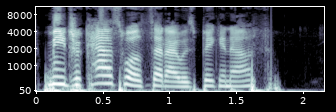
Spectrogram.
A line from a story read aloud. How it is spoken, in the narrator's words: Charlie, not liking this kind of teasing, cried hotly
